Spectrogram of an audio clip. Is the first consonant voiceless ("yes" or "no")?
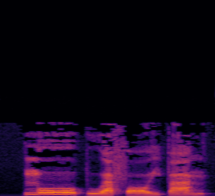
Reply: no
